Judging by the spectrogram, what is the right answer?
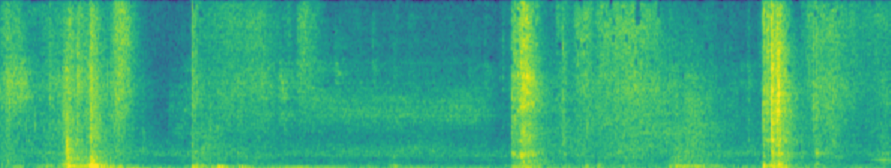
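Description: Handling noise as a cardboard box is moved and set down on a table: a handful of separate knocks and thuds, the loudest about half a second in.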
